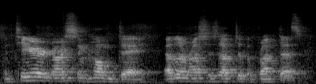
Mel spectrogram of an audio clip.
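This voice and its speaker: A man's voice: mid-range voice, a little fast, sharp tone, a little hiss or hum. A man reading stage directions as the narrator in a scripted table read. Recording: roomy recording, mic at a distance.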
